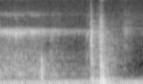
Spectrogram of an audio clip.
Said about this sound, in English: You want me, boss? Yeah. Close the door.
